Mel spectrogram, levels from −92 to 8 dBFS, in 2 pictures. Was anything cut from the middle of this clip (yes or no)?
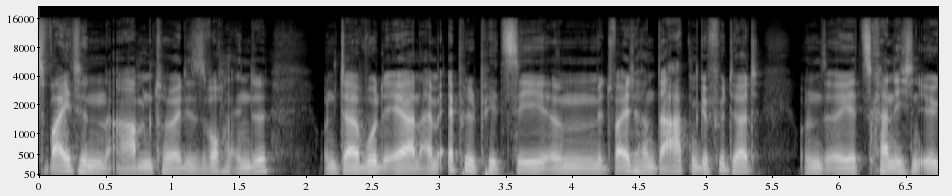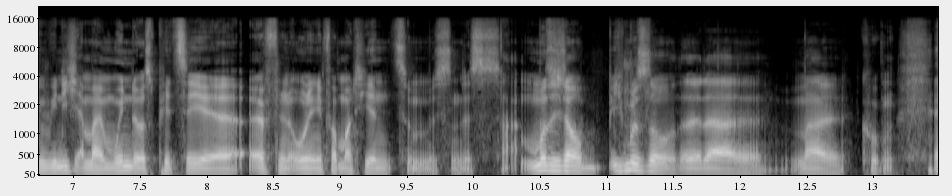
no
